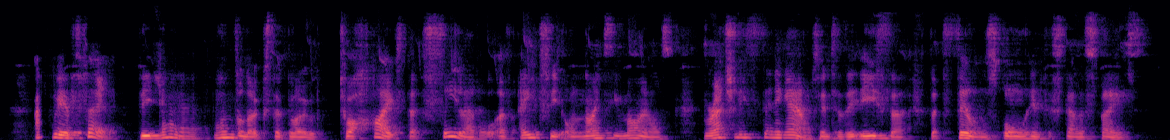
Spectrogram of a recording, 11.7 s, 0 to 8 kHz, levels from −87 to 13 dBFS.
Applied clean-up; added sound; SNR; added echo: neural mask model DeepFilterNet 3.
